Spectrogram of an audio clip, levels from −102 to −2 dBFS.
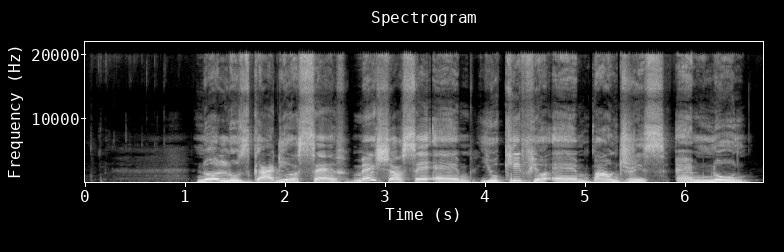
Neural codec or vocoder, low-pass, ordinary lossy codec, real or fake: none; none; none; real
